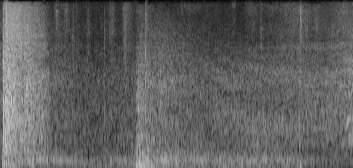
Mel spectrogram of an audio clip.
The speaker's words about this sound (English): The blast, recorded on a resident's cell phone, was by a gang blowing open cash machines.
